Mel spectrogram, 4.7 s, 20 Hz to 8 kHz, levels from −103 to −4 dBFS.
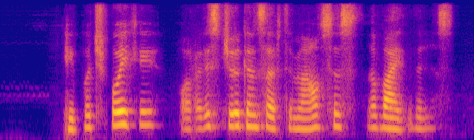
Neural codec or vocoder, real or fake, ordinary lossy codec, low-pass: codec, 16 kHz in and 24 kHz out, 0.6 kbps, FocalCodec, streaming, 2048 codes; fake; AAC, 48 kbps; 7.2 kHz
